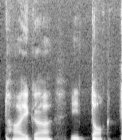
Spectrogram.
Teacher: el británico no pronuncia esa r y en vez de la r escuchamos un sonido particular del inglés que se llama sha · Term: Non rotic accent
